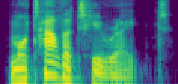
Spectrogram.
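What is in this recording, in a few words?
"mortality rate", British English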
